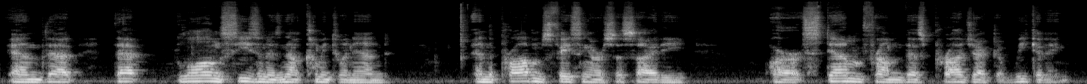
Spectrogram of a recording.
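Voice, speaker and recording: This man's voice is somewhat breathy, with a medium pitch and an American accent. He talks at a fairly slow pace with fairly even intonation. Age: 60s. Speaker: author and former professor. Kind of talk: interview. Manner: hesitant, many fillers.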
